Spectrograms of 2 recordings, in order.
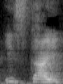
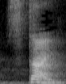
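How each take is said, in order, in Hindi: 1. पहले व्यंजन से पहले एक अतिरिक्त स्वर ध्वनि आती है। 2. शब्द सीधे व्यंजन समूह से शुरू होता है। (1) "इससे पहले ई स्वर का प्रयोग कर देते हैं और उसका गलत उच्चारण करते हैं" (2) "सही और शुद्ध उच्चारण होता है"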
